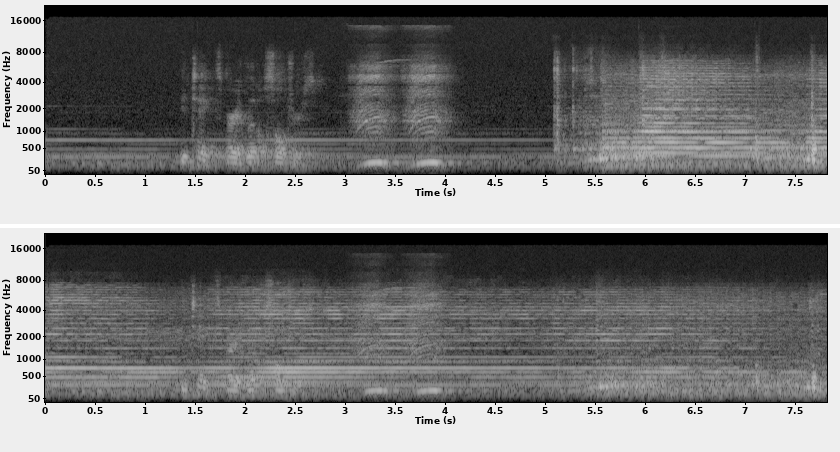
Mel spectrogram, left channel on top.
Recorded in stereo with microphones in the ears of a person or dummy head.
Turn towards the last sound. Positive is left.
turn(degrees=60)  # may be behind; listen again after turning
